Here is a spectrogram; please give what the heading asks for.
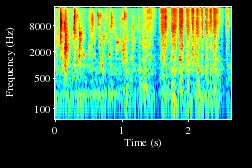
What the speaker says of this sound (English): let's clean the brush off again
